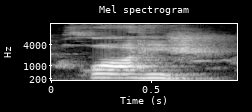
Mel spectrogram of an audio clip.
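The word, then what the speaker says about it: خواہش: ख्वाहिश, वाव जो है इधर बोलने में तो दुरुस्त तलफ़ुज़ क्या है कि वाव ख्वाहिश में साइलेंट होता है। इसको जैसे बाज़ जो है वो ख्वाहिश पढ़ते हैं, ख्वाहिश, तो वो सही नहीं होता, ख्वाहिश, वाव साइलेंट है।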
